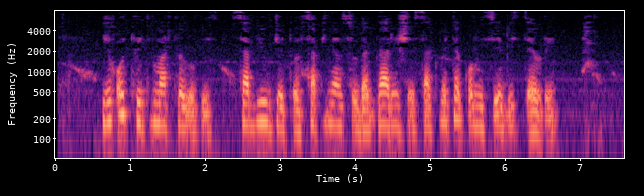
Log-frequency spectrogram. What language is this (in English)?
Georgian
